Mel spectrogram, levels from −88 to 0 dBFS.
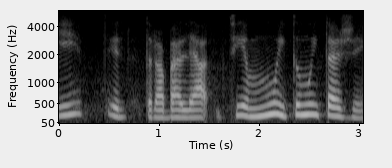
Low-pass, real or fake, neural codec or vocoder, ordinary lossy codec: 5.4 kHz; fake; codec, 16 kHz, 0.3 kbps, FocalCodec; Opus, 32 kbps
